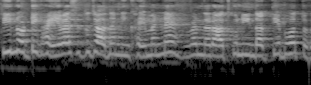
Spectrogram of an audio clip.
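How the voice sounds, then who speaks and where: A woman's voice: high-pitched, fairly even intonation, very fast. A young woman chatting through a casual family vlog, narrating with laughs. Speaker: family vlogger.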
